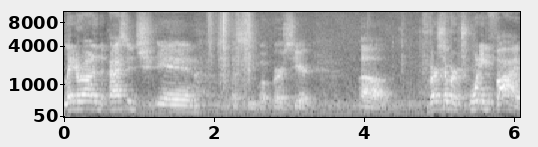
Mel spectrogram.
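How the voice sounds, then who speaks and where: A man talks at a very slow pace. Light background noise and an audible room echo are present. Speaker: preacher. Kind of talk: sermon. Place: home room.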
